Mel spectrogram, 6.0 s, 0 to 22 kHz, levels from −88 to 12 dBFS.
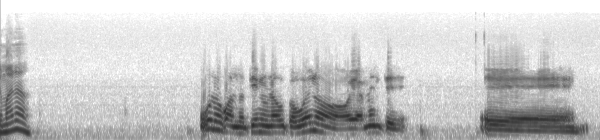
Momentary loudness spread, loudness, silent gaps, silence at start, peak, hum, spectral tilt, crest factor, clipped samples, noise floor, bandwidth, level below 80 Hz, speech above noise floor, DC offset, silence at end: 7 LU; -12 LUFS; none; 0 s; -2 dBFS; none; -8 dB/octave; 12 dB; under 0.1%; -49 dBFS; 9.4 kHz; -52 dBFS; 37 dB; under 0.1%; 0.15 s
